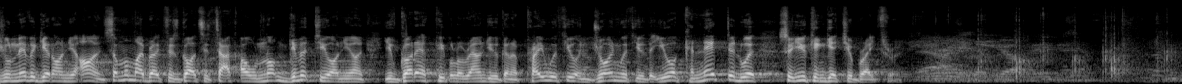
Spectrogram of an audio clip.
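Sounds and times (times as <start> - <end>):
speech: 0.0 - 9.2
a few people clapping: 9.2 - 11.8.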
